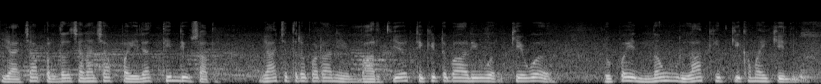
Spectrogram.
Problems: constant background noise, continuous background conversations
